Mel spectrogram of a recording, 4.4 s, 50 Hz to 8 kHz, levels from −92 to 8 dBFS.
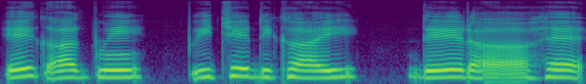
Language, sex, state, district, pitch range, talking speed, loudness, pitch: Hindi, female, Himachal Pradesh, Shimla, 205-225 Hz, 95 wpm, -12 LUFS, 215 Hz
